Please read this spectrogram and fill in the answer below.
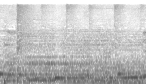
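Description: Live band playing a pop song: a male singer over acoustic guitar, electric guitar and bass guitar, played through small combo amplifiers.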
